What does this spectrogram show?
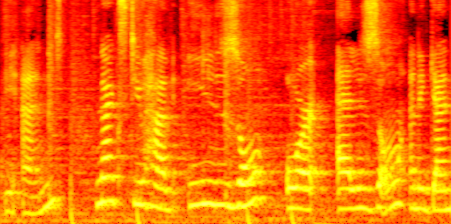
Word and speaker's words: ils ont: Next, you have ils ont or elles ont, and again, don't forget to pronounce the Z when you're speaking.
